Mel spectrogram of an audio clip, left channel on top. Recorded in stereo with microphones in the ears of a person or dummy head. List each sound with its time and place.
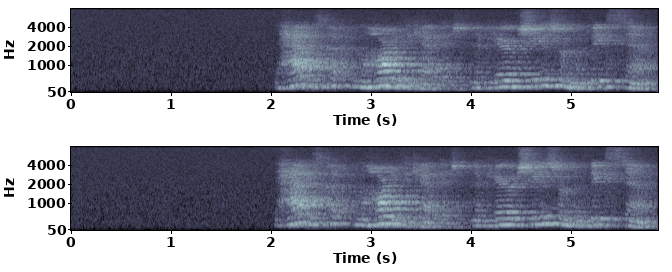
2.0 s a woman speaking: 65° right (ahead or behind), 2.5 m; by 5.8 s 40° right (ahead or behind), 4 m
